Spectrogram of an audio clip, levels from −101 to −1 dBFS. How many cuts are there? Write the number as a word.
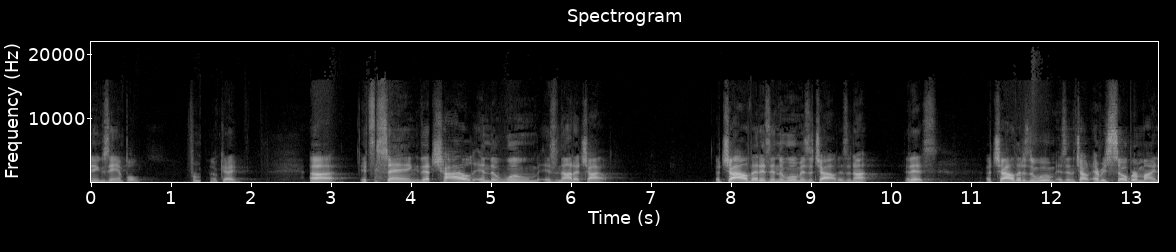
three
